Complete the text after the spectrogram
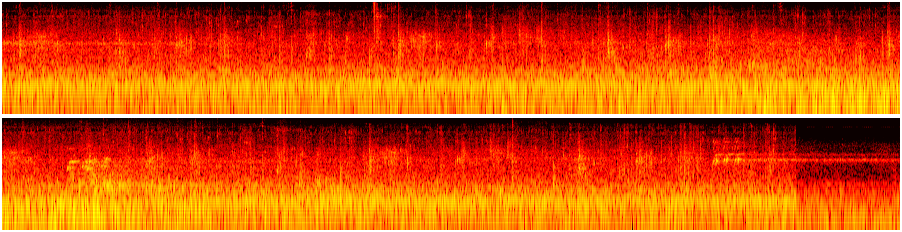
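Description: A mechanical drill grinds steadily against rock underwater.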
